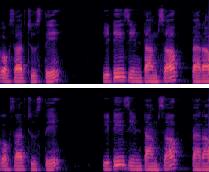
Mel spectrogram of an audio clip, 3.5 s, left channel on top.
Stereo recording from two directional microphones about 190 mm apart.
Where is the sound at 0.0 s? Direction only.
30° left (ahead or behind).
